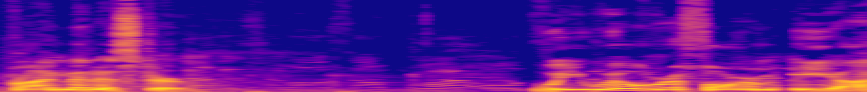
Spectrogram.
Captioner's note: some Applause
